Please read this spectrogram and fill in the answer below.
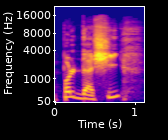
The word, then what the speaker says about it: Podlasie: qu'on dit la Poldachie, mais en fait ça s'écrit P-O-D-L-A-S-I-E.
